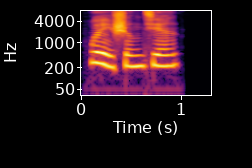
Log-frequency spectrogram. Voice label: "卫生间", Chinese

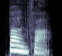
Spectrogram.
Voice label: "办法", Chinese

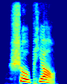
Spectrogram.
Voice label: "售票", Chinese

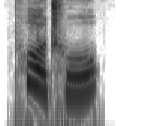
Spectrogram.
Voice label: "破除", Chinese

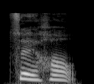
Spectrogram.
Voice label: "最后", Chinese

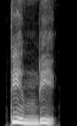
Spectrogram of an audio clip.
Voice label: "订立", Chinese

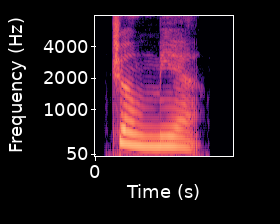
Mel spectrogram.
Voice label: "正面", Chinese

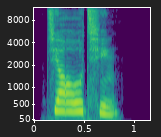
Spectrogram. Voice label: "交情", Chinese

